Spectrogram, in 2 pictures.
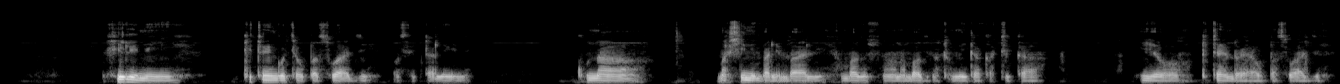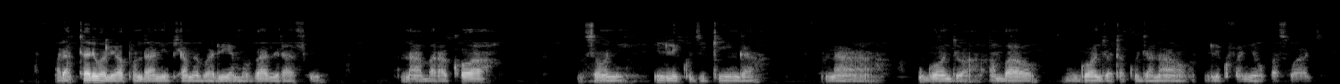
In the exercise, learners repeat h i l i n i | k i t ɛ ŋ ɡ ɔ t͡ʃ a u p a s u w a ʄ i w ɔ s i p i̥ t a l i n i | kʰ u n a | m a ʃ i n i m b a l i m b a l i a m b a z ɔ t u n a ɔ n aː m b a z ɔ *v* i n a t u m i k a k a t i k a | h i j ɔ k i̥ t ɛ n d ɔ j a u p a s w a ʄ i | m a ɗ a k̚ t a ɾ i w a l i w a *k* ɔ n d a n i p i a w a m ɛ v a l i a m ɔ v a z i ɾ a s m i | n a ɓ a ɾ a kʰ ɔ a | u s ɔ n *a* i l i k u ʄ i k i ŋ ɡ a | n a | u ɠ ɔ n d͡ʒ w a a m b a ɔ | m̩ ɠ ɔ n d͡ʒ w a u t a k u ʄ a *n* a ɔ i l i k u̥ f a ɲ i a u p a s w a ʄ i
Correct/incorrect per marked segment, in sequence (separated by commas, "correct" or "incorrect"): incorrect, incorrect, incorrect, correct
